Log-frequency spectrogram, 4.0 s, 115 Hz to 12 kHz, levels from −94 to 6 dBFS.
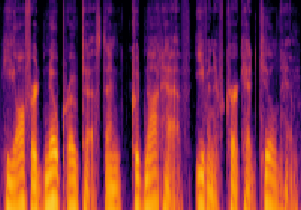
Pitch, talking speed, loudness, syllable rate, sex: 100 Hz, 210 wpm, -19 LUFS, 4.9 syllables/s, male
